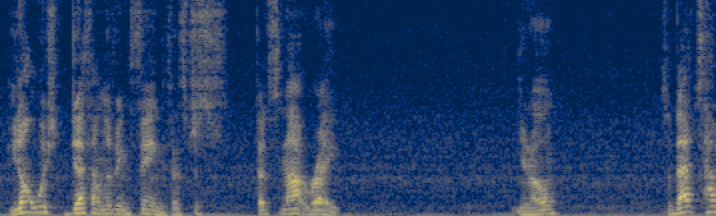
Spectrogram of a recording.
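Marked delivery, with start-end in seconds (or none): none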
